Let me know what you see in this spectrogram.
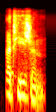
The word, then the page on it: adhesion: Indian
